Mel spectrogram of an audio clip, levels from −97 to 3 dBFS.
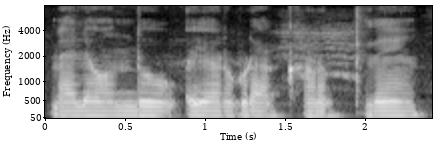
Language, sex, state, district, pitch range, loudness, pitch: Kannada, male, Karnataka, Koppal, 115-120 Hz, -15 LUFS, 115 Hz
